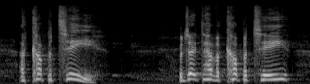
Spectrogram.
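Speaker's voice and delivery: high, quick mock British accent.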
